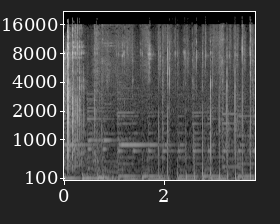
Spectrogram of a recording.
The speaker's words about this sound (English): one hand I had a little fidget toy that turned, and it wasn't even soft. It's like really, really hard.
